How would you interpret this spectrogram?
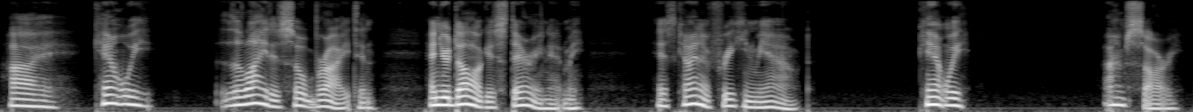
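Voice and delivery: a shy woman begging, tripping over her words; nervous Sophie. Acted. Flustered Sophie asking Dave to turn off the lights.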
